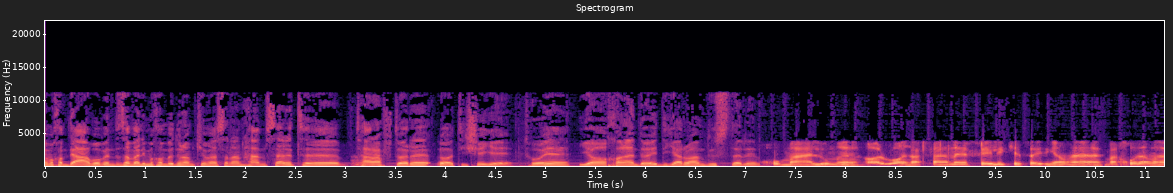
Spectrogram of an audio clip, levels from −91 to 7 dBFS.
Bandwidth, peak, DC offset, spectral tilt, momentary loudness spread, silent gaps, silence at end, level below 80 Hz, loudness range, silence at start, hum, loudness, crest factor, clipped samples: 11.5 kHz; -2 dBFS; under 0.1%; -5.5 dB/octave; 5 LU; none; 0 s; -46 dBFS; 2 LU; 0 s; none; -18 LUFS; 16 dB; under 0.1%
